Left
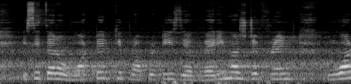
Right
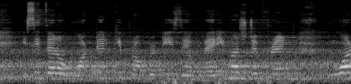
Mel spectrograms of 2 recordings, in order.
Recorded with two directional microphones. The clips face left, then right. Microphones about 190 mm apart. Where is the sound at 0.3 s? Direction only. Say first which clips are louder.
Left 6 dB; 40° left (ahead or behind).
